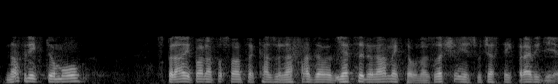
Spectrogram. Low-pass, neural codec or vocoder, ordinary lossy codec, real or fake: 3.6 kHz; codec, 16 kHz, 1.1 kbps, Voila-Tokenizer; MP3, 24 kbps; fake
